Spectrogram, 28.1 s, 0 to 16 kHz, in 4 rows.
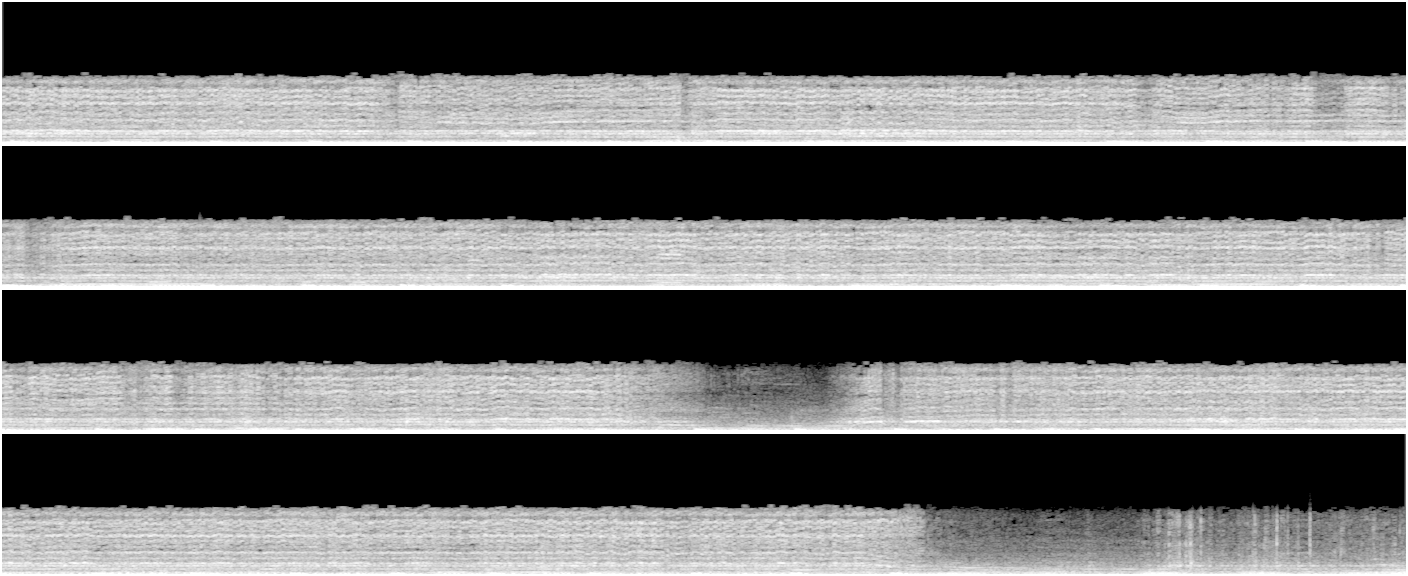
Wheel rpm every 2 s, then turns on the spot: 160, 160, 160, 160, 160, 160, 160, 160, 100, 130, 160, 160, 120, 20.
26-28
